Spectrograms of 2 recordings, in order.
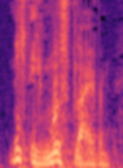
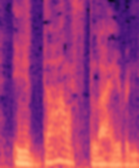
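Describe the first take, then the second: First: Said in the usual way. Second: Slow, weighty stress on "darf". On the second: Shown as a demonstration. Preacher stressing to the congregation that "darf" is a gift, slow stress. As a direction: lean into "darf" and stretch it slowly. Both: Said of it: "Das hat ganz andere Betonung".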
